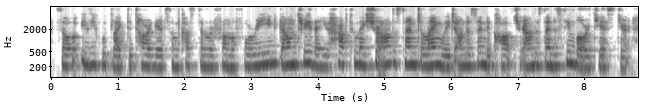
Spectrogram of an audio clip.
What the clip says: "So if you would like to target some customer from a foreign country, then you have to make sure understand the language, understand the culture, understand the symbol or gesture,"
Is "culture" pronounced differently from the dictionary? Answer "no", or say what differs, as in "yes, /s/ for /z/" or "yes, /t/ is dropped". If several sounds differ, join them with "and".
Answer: no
